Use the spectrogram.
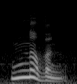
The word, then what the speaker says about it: northern: These words are nouns, but when we turn them to adjectives, using the suffix ERN, pronunciation changes too.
